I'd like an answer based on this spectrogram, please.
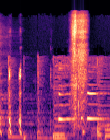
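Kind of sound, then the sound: human body sound, repeated coughing fit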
